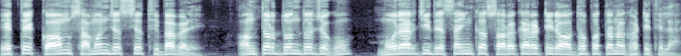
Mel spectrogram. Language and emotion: Odia, neutral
